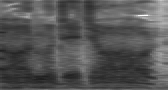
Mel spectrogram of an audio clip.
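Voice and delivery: whispered rasping hiss; hissed witch voice. Acted. Witch hissing at the sleepwalking father, whispered threat. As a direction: hiss at the man.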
